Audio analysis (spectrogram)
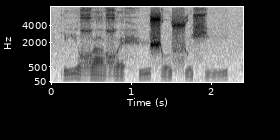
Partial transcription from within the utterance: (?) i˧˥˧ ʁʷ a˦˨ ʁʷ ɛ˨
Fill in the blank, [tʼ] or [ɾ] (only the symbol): ɾ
